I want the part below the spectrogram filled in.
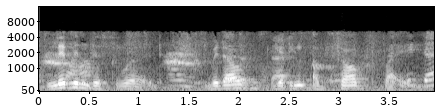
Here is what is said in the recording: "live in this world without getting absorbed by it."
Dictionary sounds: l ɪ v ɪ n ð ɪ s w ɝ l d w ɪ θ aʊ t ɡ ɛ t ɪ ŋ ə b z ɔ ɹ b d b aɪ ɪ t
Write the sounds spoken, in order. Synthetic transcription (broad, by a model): l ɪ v ɪ n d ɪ s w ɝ d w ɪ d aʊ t ɡ ɛ t ɪ ŋ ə b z ɔ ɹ b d b aɪ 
